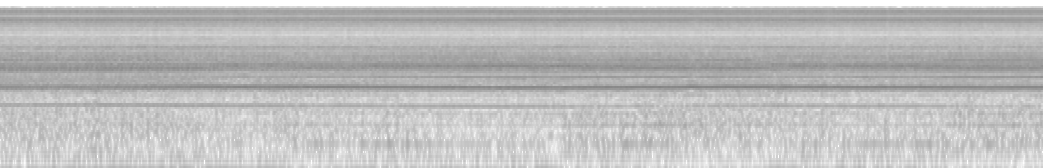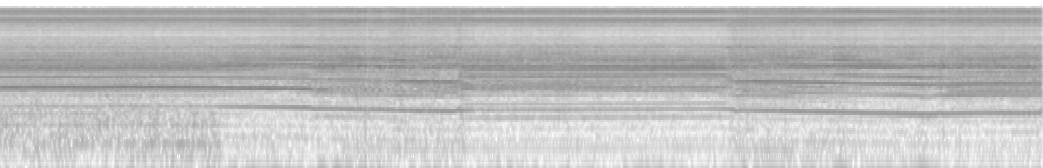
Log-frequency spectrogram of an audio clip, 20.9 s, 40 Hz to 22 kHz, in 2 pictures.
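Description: Yamaha R1 sport bike's inline-four engine held at high revs near top speed, with heavy wind rush. About two thirds of the way in the revs fall as the throttle is rolled off, with two sudden rises in pitch, typical of downshifts while slowing.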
